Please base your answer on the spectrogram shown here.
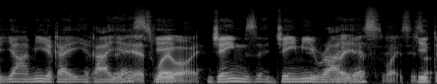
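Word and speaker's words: Jaime Reyes: re ok ouais y Yam parce que c'est la façon de le prononcer au début je un peu mélangé finalement c'est Yamy rayes James Jamie Ry qui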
